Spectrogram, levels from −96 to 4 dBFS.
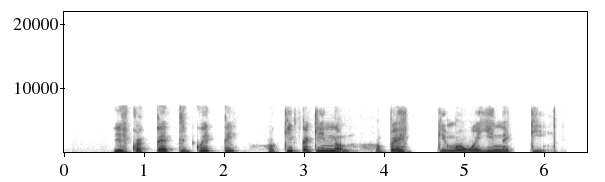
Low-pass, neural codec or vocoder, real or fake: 7.2 kHz; codec, 16 kHz, 8 kbps, FunCodec, trained on Chinese and English, 25 frames a second; fake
